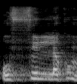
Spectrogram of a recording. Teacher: تو تنوین کو لام سے ملا کر پڑھیں گے, غنہ نہیں کریں گے, ادغام تام ہو رہا ہے.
